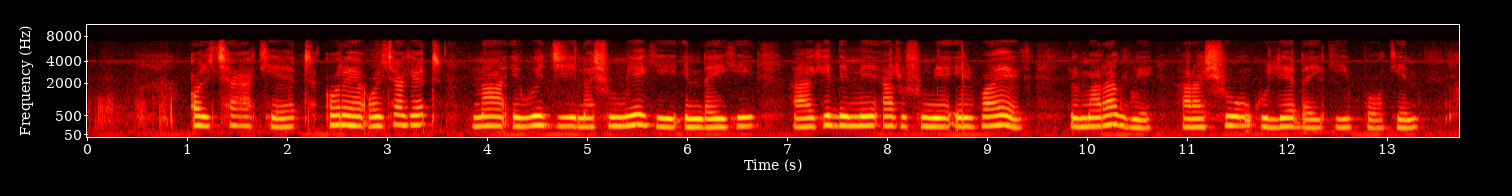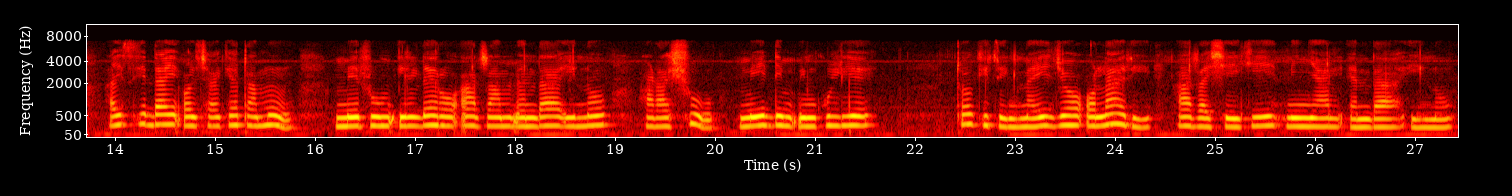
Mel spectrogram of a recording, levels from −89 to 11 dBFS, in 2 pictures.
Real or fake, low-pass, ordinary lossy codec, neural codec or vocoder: real; 7.2 kHz; none; none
